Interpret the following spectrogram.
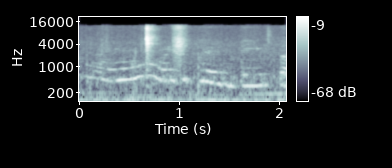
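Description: A drawn-out, wavering high-pitched vocal sound that glides up and down for about a second and a half, ending in a short lower note, with two faint clicks partway through.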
